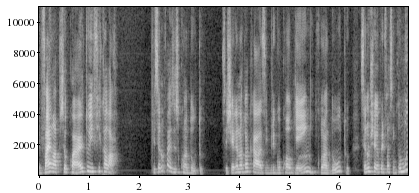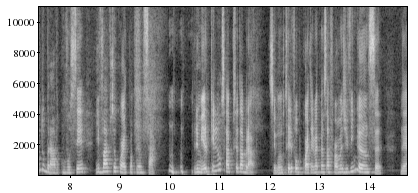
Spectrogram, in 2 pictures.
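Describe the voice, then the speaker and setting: A woman's voice: medium pitch, animated, very fast, a little mellow. A Brazilian woman on a panel, speaking animatedly about children and acting out little dialogues between parents and kids. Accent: Brazilian Portuguese. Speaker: child health specialist on a panel. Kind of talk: casual panel discussion.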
